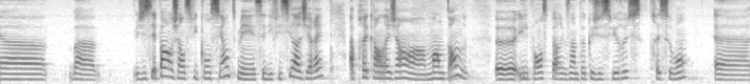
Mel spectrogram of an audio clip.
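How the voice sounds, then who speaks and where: Young student with a Czech accent, gravelly fry, hesitant radio guest. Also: female voice, mid-range voice. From Czech Republic. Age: young adult. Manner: hesitant, many fillers. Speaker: language student. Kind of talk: radio interview answers.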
